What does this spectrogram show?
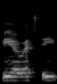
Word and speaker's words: Bose: That's how you say it, B-O-S-E, Bose is its sound system.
